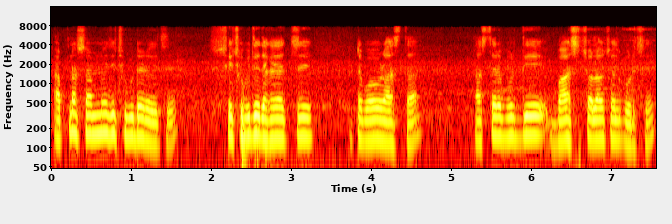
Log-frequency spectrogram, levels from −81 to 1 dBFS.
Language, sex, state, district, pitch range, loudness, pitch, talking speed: Bengali, female, West Bengal, North 24 Parganas, 130-150 Hz, -17 LUFS, 140 Hz, 150 wpm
